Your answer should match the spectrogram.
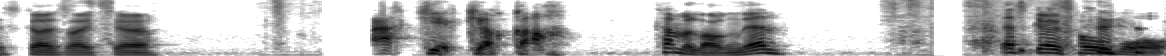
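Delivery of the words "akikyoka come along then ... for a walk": high, really polite, genteel orc voice. Game master voicing the orc NPC on its turn, in a really polite voice. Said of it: "Really polite voice".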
